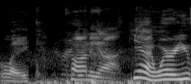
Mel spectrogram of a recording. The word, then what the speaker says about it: Conneaut: from con Lake how do you say it conat Lake conat yeah and where are you from Southern Maryland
